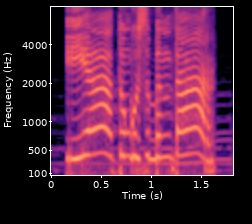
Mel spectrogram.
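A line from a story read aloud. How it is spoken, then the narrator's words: Reflexive sudden shout. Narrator (Indonesian): Saya yang mendengarnya langsung refleks dan berteriak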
